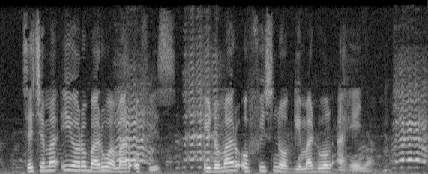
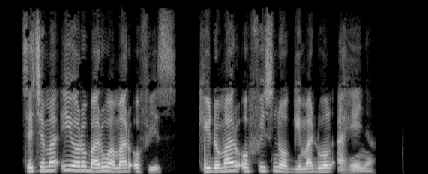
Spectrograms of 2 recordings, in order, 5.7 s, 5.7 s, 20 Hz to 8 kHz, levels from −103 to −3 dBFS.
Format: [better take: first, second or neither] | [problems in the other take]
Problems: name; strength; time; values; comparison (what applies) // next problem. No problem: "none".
second | background sound (Livestock, farm animals, working animals); 9 dB below the speech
